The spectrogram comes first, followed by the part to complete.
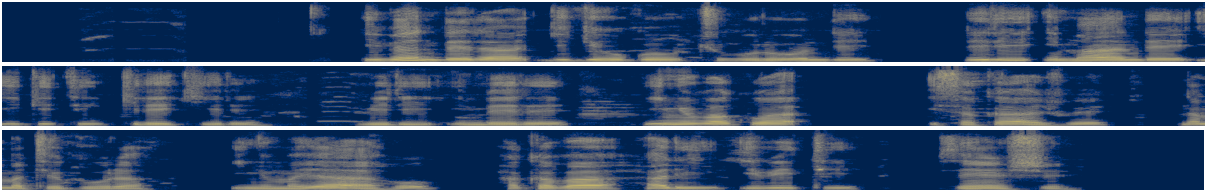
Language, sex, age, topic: Rundi, male, 18-24, education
